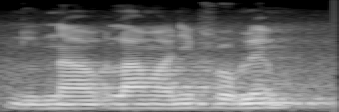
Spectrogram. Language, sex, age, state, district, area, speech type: Bodo, male, 18-30, Assam, Chirang, urban, spontaneous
